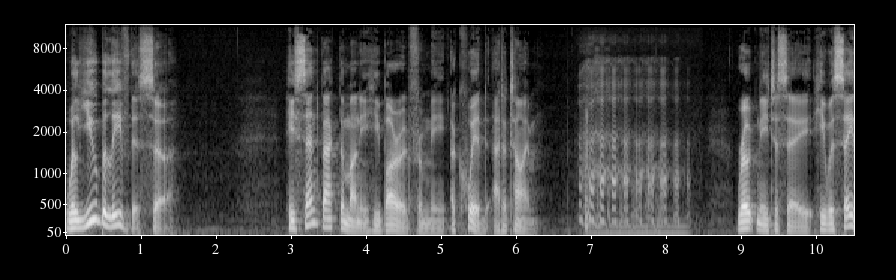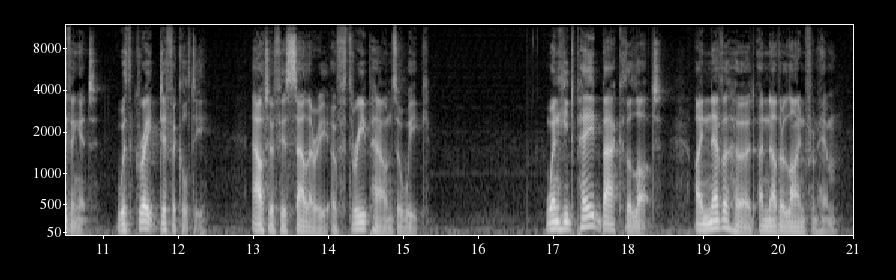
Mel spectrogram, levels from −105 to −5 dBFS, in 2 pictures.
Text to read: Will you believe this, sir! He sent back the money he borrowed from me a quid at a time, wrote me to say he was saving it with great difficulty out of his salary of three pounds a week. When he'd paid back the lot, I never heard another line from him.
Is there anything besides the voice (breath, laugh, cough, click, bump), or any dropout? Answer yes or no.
yes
